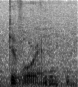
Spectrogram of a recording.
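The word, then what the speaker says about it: Davoren: mine's and the last name I can spell it for you it's d-a-v-o-r-e-n devorin and if it's helpful to clarify as far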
